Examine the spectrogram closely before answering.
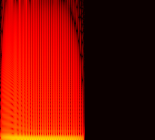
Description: shields hit

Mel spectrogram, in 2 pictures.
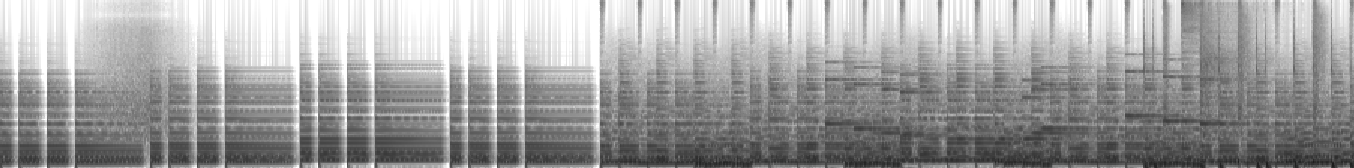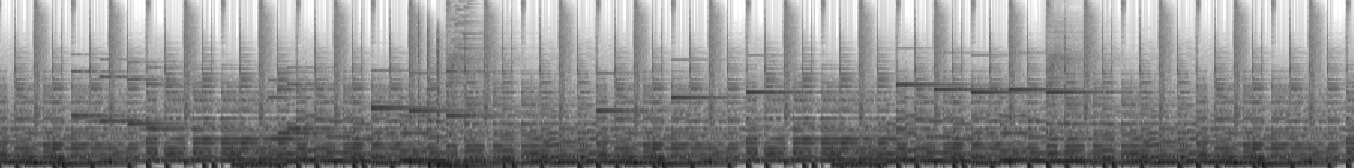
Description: jazz

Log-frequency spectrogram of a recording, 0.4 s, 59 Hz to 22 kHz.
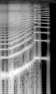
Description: lift, 8-bit Platformer SFX

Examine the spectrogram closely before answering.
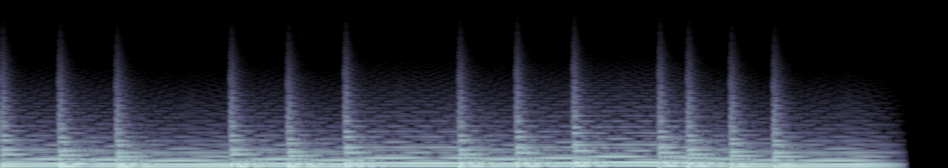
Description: gameover

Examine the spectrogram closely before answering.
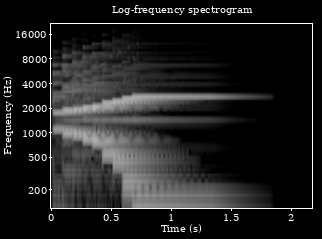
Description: magical

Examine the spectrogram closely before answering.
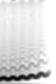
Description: boss prehit

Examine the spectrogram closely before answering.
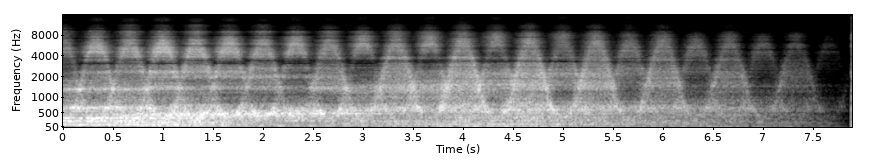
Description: Spirit Sound

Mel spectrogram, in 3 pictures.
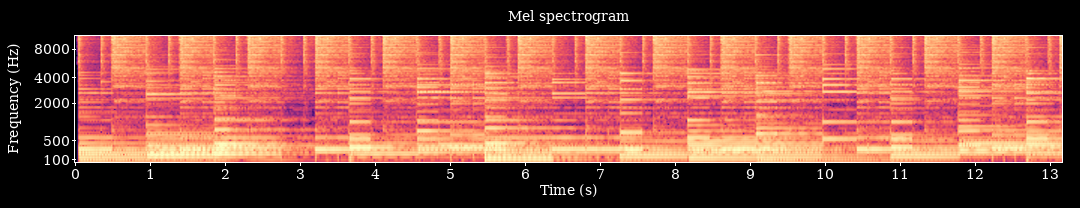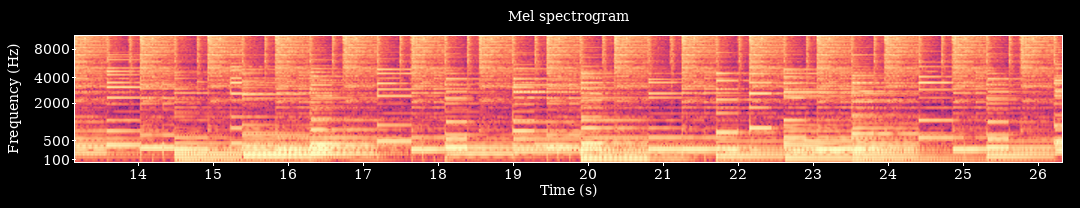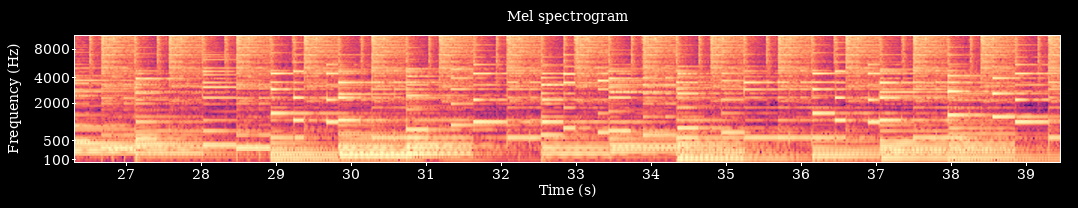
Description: jazz

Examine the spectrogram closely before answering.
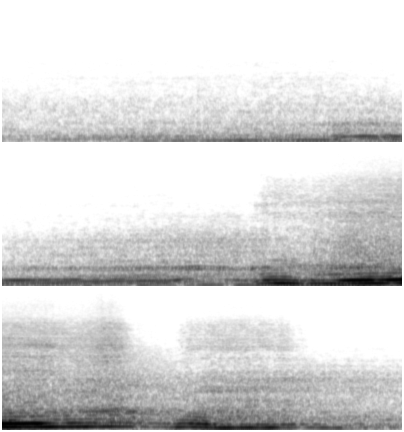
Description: car, Moving car sound

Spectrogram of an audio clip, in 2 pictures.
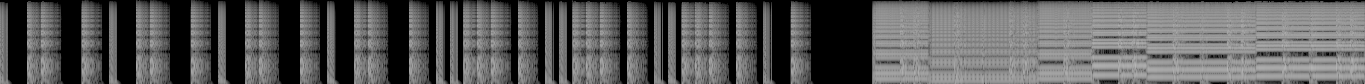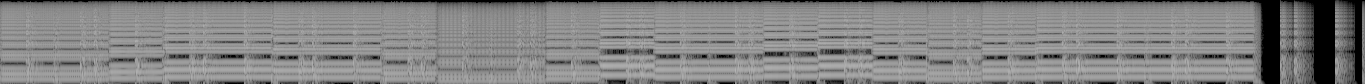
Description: title screen

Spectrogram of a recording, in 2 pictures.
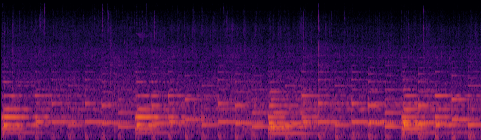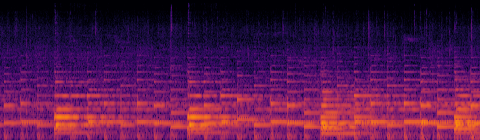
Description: medieval forest fantasy

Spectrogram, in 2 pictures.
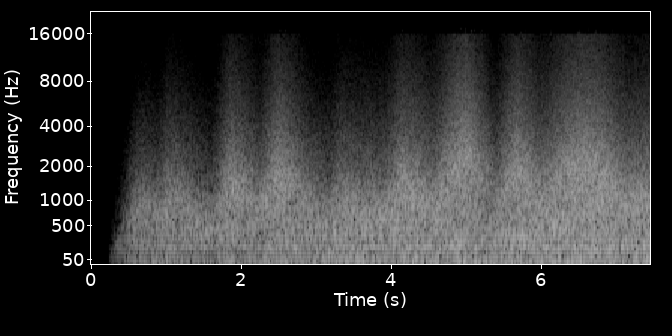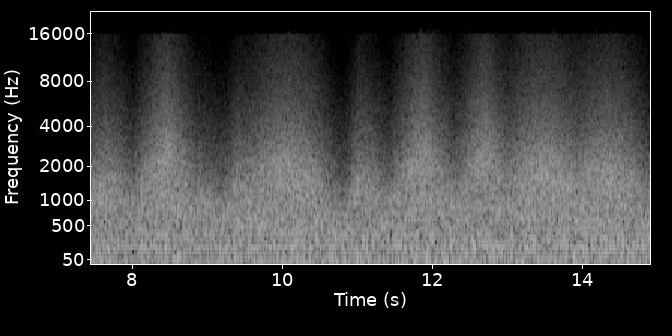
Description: strong wind blowing

